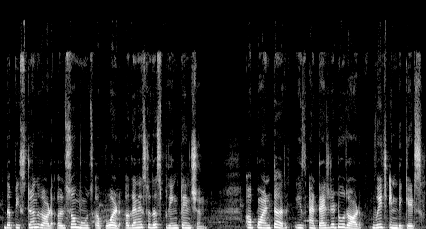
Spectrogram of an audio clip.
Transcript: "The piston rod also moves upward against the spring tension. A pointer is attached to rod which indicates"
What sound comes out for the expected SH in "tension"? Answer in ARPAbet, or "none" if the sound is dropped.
SH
